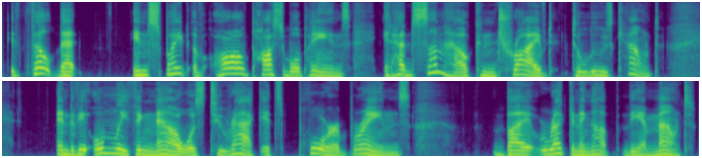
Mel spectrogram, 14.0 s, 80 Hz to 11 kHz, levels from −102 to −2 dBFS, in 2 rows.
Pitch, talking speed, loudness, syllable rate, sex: 170 Hz, 140 wpm, -19 LUFS, 4.0 syllables/s, male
